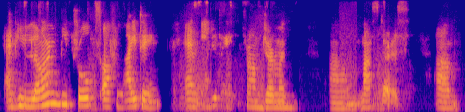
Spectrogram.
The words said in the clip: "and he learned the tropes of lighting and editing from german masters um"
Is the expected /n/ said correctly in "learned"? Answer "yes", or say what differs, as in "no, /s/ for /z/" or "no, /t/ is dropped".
yes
